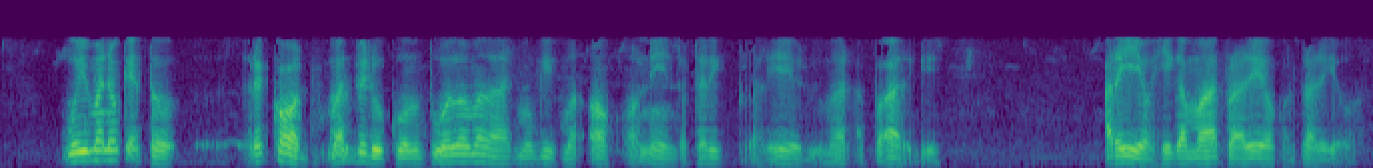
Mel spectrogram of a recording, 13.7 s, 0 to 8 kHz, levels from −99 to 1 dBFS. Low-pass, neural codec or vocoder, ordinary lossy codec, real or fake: 7.2 kHz; none; AAC, 16 kbps; real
